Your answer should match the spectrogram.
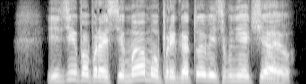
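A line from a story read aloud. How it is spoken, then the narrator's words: Shout. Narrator (Russian): крикнул он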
